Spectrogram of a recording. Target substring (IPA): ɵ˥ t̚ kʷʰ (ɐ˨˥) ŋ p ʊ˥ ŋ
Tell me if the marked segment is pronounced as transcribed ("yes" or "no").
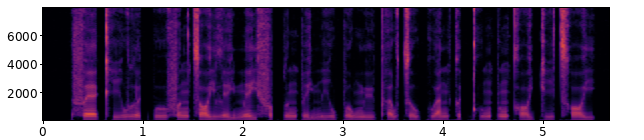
yes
